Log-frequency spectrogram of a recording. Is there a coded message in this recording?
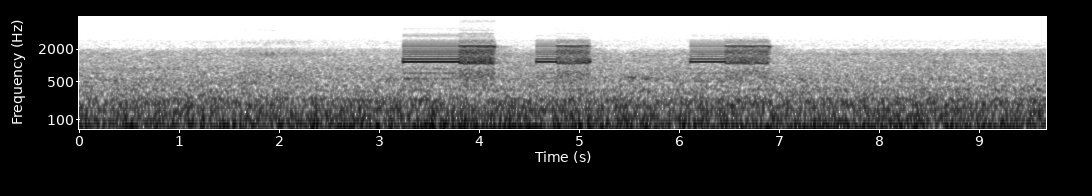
Yes: packet radio (AX.25, as in APRS), 1200 baud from 3.3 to 6.9 s, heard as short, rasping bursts, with the noise of a residential street.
